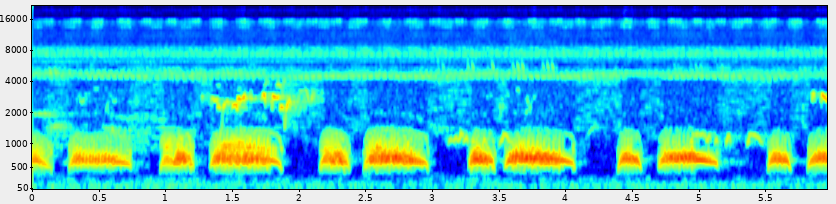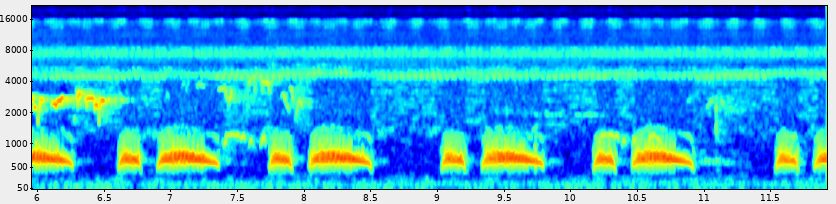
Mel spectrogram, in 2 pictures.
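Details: Spotted dove feeding young, its sound compared to a cricket: twelve seconds of evenly spaced low, hoarse coos of varied length, with brief high twitters from another bird in the background.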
